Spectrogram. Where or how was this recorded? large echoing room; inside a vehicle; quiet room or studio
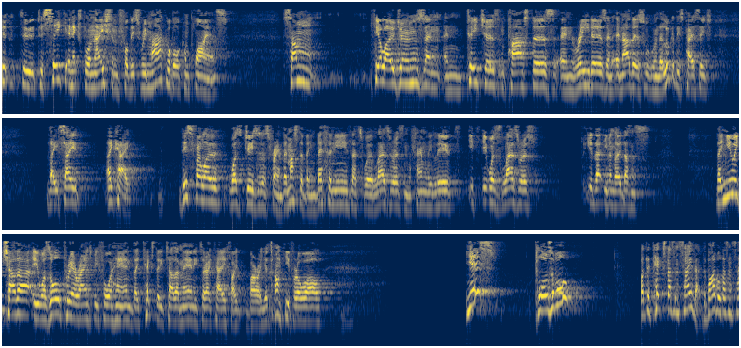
large echoing room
